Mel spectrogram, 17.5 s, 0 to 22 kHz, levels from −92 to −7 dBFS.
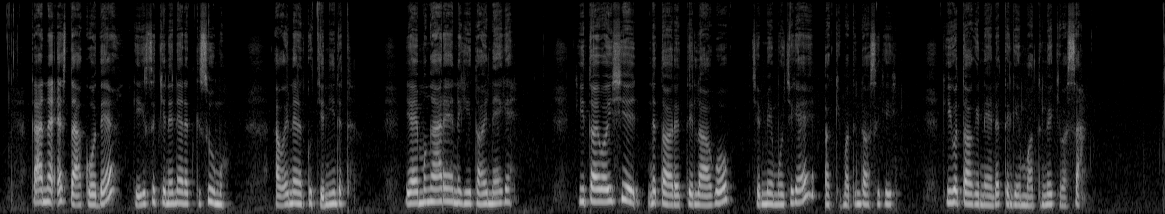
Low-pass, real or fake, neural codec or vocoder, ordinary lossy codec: none; real; none; none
